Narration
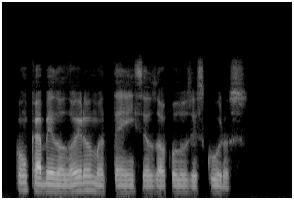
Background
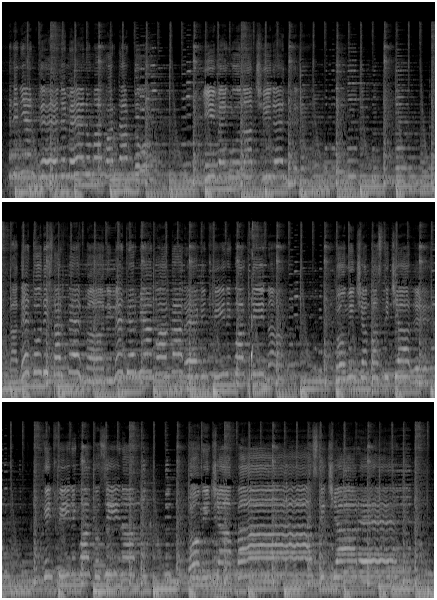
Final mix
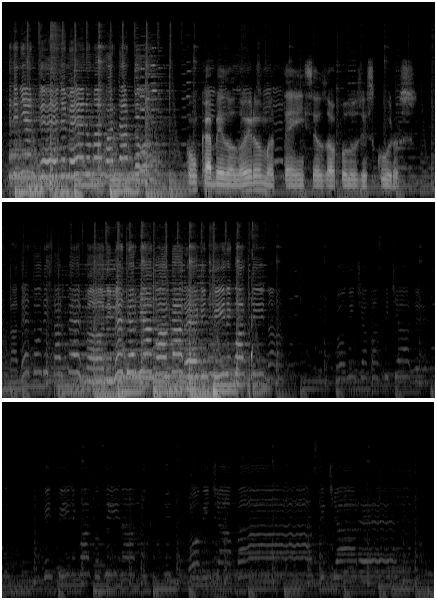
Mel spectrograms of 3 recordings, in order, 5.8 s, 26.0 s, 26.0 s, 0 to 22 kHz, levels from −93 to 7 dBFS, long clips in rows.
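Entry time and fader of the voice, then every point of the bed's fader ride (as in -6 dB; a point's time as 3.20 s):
3.40 s, -5.5 dB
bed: 3.13 s -3.5 dB
4.02 s -23 dB
9.57 s -23 dB
10.74 s -4.5 dB
13.25 s -4.5 dB
14.55 s -33.5 dB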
